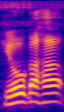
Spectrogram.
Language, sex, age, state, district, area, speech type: Sanskrit, male, 18-30, Bihar, Madhubani, rural, spontaneous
